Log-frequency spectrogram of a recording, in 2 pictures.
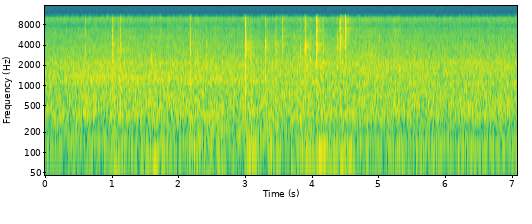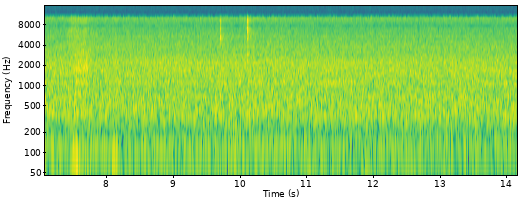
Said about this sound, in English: I want to see if we got Agenda 21 in here. Let's type that in.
